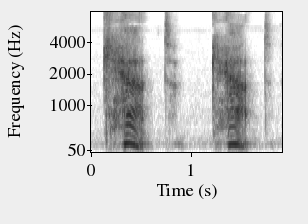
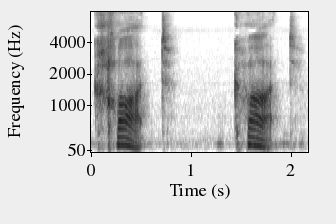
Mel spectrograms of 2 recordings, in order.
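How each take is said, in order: First: "Cat" with a wide flat front "a", high and soft; soft high "Cat" with the short A; short A demo. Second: "caught" with an open back "ah", like "cot"; "caught" said with an "ah" vowel, not "cat"; short O demo. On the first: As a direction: spread the lips on "Cat". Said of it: "You can almost tell by my mouth". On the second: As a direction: drop the jaw on "caught". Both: Shown as a demonstration.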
